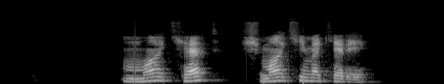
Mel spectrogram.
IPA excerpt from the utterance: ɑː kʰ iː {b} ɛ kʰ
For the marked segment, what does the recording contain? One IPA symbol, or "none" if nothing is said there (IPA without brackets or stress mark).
m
